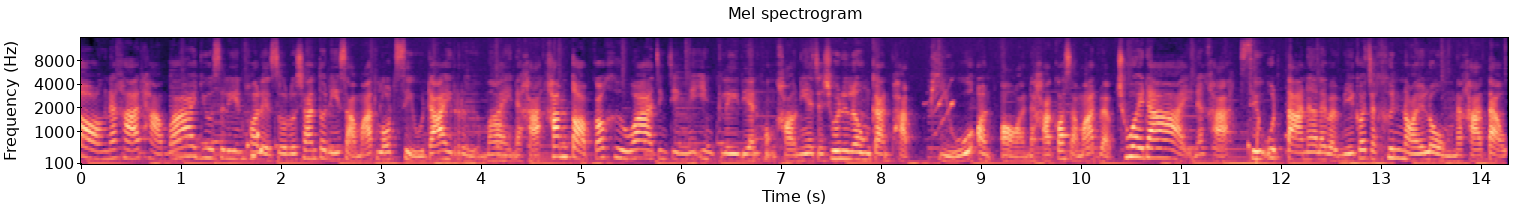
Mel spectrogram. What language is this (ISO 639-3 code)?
tha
